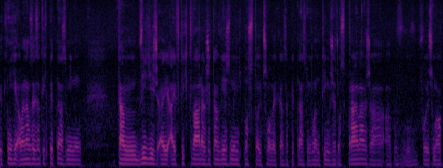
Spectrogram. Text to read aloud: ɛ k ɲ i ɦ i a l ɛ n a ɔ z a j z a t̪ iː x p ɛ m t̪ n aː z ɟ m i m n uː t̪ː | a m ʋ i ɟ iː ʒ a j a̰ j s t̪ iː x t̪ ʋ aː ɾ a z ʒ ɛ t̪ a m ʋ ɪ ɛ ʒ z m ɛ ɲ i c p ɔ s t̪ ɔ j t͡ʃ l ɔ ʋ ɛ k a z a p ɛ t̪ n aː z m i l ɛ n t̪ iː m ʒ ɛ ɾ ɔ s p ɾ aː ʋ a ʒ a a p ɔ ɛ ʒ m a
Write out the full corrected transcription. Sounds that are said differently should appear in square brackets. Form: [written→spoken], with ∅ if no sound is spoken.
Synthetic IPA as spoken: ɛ k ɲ i ɦ i a l ɛ n a ɔ z a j z a t̪ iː x p ɛ [m→∅] t̪ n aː z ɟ m i [m→∅] n uː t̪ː | a m ʋ i ɟ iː ʒ a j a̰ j [s→f] t̪ iː x t̪ ʋ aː ɾ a [z→ɣ] ʒ ɛ t̪ a m ʋ ɪ ɛ ʒ z m ɛ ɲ i c p ɔ s t̪ ɔ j t͡ʃ l ɔ ʋ ɛ k a z a p ɛ t̪ n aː z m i l ɛ n t̪ iː m ʒ ɛ ɾ ɔ s p ɾ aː ʋ a ʒ a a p ɔ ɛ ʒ m a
